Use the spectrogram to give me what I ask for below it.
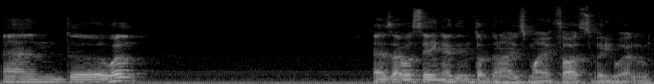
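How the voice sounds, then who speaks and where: Off the cuff on his solo podcast journal, a Romanian-native man speaks slowly in a low, darkish voice. He's hesitant, halting often to search for words and filling gaps with pauses and fillers. His echoey room carries a faint hiss behind him.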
